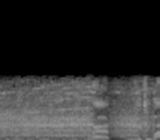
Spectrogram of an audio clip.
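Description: Football stadium crowd cheering a goal, a steady dense wash of crowd noise, with a male commentator's voice coming in over it about a second in.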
